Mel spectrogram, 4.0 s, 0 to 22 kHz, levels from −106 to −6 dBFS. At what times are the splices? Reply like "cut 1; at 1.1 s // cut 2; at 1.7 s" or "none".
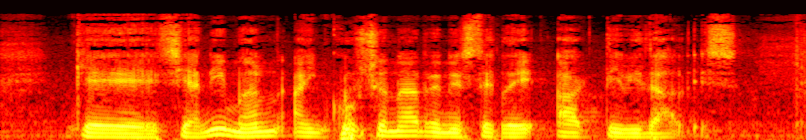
cut 1; at 2.5 s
